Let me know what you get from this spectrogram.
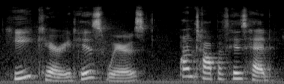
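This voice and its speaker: A woman preschool teacher reading a children's storybook aloud in an expressive, deliberate, rhythmic storytelling way. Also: on the high side, a little hiss or hum.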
